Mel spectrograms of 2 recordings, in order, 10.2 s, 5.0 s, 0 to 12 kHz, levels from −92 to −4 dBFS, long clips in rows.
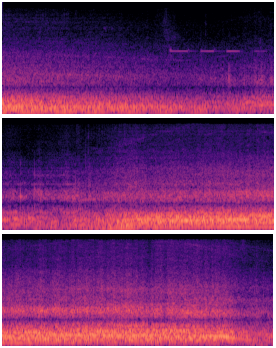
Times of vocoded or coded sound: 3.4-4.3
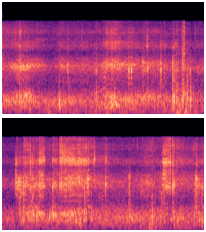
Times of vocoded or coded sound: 1.6-5.1

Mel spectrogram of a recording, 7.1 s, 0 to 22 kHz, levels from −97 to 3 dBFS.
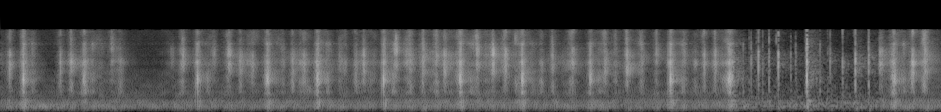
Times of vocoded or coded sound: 0.0-5.5; 6.6-7.1

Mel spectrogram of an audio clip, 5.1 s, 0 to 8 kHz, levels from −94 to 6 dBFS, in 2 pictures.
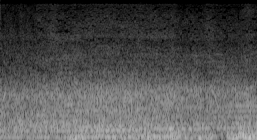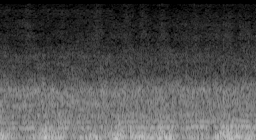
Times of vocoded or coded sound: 2.4-3.7

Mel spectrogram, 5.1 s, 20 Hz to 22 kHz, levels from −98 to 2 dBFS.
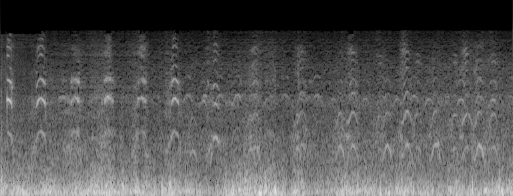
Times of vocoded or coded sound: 0.5-1.5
